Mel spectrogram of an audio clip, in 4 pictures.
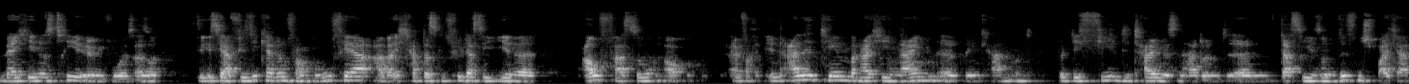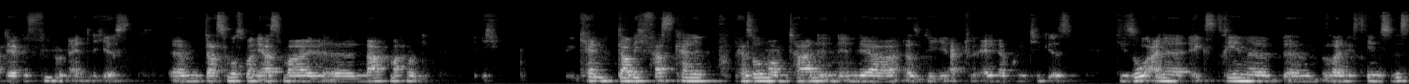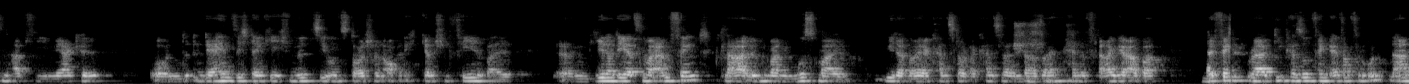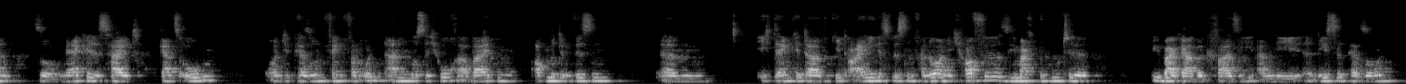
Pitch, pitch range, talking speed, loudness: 155 Hz, 140-180 Hz, 180 wpm, -22 LUFS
